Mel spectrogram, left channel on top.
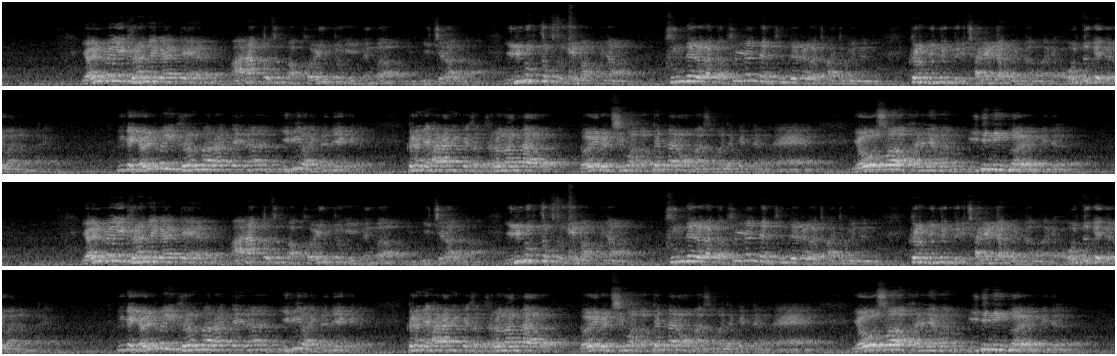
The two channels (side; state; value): both; identical; correlation 1.00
